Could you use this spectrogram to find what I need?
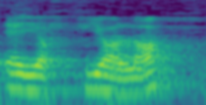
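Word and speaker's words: Eyjafjalla: És akkor egy-két mondatot az Eyja Fialla nevű vulkánról. Kacifántos ugye a nevét megjegyezni, de ha izlandiak lennénk, akkor még bonyolultabban kéne kiejteni, mert Eyja Fiallának ejtik, tehát a két elt az T betű hangzással.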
